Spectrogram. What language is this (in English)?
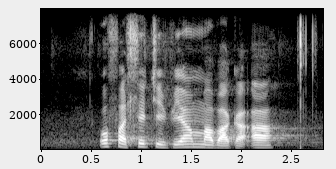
Northern Sotho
